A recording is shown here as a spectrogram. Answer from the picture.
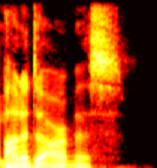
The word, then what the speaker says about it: Ana de Armas: Ana de Armas.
